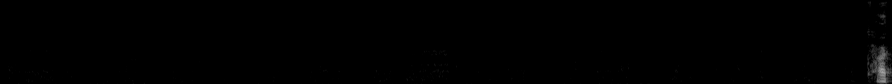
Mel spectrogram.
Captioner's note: silence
